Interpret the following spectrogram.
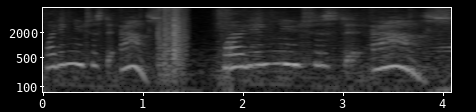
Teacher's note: omitiendo la segunda D y la primera D la pronuncias como una R en español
